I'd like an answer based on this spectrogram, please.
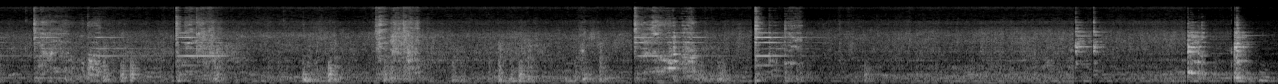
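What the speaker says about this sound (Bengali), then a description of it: "জিরেটা দিয়ে আর একটু কষাবো" Cumin sautéing in a pan with tomato and meat in a home kitchen, with a soft sizzle under repeated scraping and clinking of a spoon against the pan at irregular intervals.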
